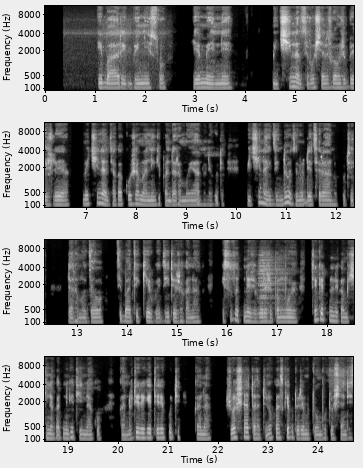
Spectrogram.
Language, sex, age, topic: Ndau, male, 25-35, health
